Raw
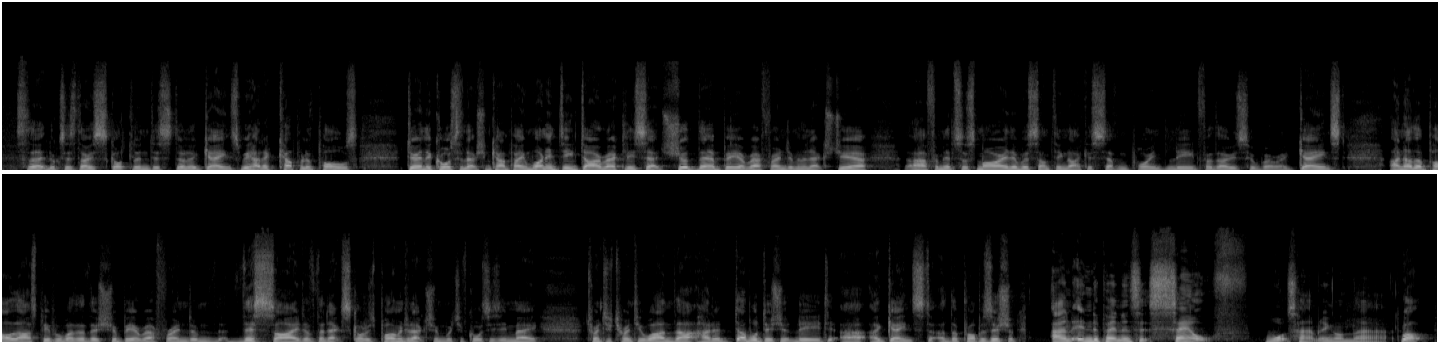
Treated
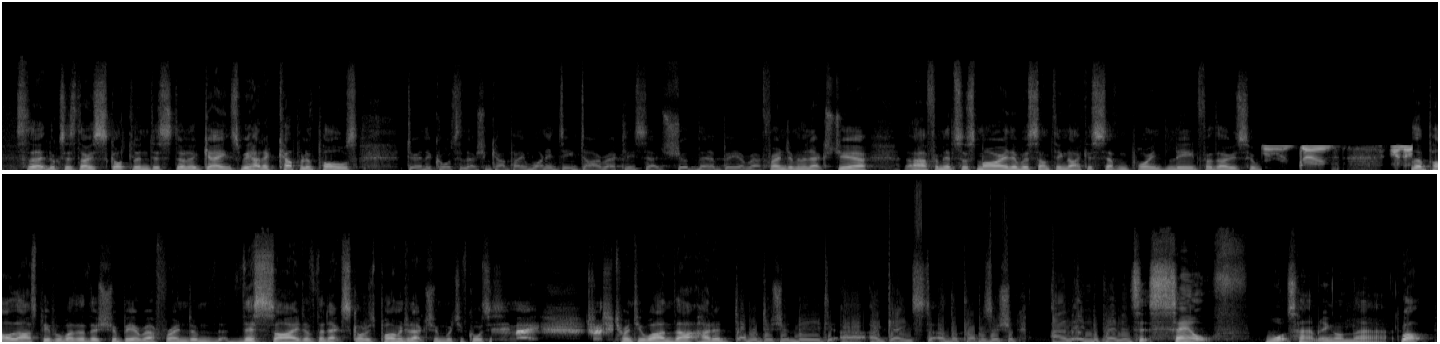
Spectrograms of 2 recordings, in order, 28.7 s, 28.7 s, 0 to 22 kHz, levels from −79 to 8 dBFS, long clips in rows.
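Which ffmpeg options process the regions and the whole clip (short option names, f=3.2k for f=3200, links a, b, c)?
-filter_complex "[0:a]asettb=1/sr,asplit=3[a][b][c];[a]atrim=end=3.784[d];[b]atrim=start=3.78:end=7.62,asetpts=PTS-STARTPTS,afade=t=in:d=0.004:c=qsin,afade=t=out:st=3.836:d=0.004:c=qsin,flanger=delay=0.5:depth=3.1:regen=-66:speed=1.9:shape=triangular,acompressor=threshold=-43dB:ratio=6:attack=3.2:release=140:knee=1:detection=peak[e];[c]atrim=start=7.616[f];[d][e]acrossfade=d=0.004:c1=hsin:c2=qsin[g];[g][f]acrossfade=d=0.004:c1=qsin:c2=hsin,asettb=1/sr,asplit=3[h][i][j];[h]atrim=end=12.604[k];[i]atrim=start=12.6:end=14.11,asetpts=PTS-STARTPTS,afade=t=in:d=0.004:c=qsin,afade=t=out:st=1.506:d=0.004:c=qsin,lowpass=f=2.8k:t=q:w=0.5098,lowpass=f=2.8k:t=q:w=0.6013,lowpass=f=2.8k:t=q:w=0.9,lowpass=f=2.8k:t=q:w=2.563,afreqshift=-3300,lowshelf=f=480:g=11[l];[j]atrim=start=14.106[m];[k][l]acrossfade=d=0.004:c1=hsin:c2=qsin[n];[n][m]acrossfade=d=0.004:c1=qsin:c2=hsin,asettb=1/sr,asplit=3[o][p][q];[o]atrim=end=19.264[r];[p]atrim=start=19.26:end=20.48,asetpts=PTS-STARTPTS,afade=t=in:d=0.004:c=qsin,afade=t=out:st=1.216:d=0.004:c=qsin,highpass=f=1.4k:t=q:w=5.5,equalizer=f=11k:t=o:w=1.1:g=-7,asplit=2[s][t];[t]adelay=31,volume=-2dB[u];[s][u]amix=inputs=2:normalize=0,atrim=end_sample=53802[v];[q]atrim=start=20.476[w];[r][v]acrossfade=d=0.004:c1=hsin:c2=qsin[x];[x][w]acrossfade=d=0.004:c1=qsin:c2=hsin,asettb=1/sr,asplit=3[y][z][aa];[y]atrim=end=21.624[ab];[z]atrim=start=21.62:end=25.69,asetpts=PTS-STARTPTS,afade=t=in:d=0.004:c=qsin,afade=t=out:st=4.066:d=0.004:c=qsin,lowpass=8.4k,acompressor=threshold=-35dB:ratio=8:attack=3.2:release=140:knee=1:detection=peak,aeval=exprs='0.0168*(abs(mod(val(0)/0.0168+3,4)-2)-1)':c=same[ac];[aa]atrim=start=25.686[ad];[ab][ac]acrossfade=d=0.004:c1=hsin:c2=qsin[ae];[ae][ad]acrossfade=d=0.004:c1=qsin:c2=hsin"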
